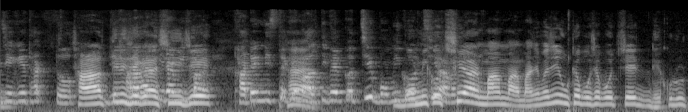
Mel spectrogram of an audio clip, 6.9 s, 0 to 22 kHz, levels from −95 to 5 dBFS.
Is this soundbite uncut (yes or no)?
yes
